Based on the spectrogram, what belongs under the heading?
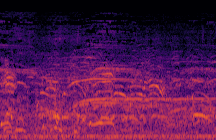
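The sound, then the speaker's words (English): A crowd of a couple hundred people cheers and shouts in a steady, continuous roar, many voices overlapping in a dense wash of raised yells with a low rumble beneath. “Listen to the crowd cheer.”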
